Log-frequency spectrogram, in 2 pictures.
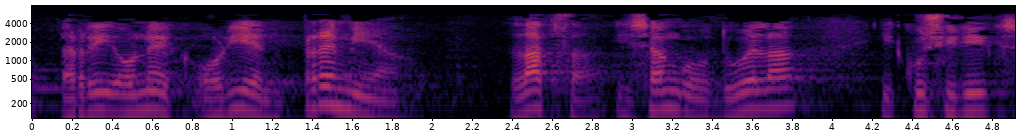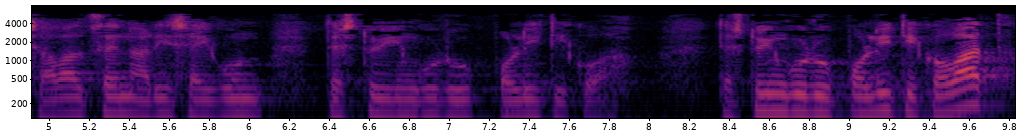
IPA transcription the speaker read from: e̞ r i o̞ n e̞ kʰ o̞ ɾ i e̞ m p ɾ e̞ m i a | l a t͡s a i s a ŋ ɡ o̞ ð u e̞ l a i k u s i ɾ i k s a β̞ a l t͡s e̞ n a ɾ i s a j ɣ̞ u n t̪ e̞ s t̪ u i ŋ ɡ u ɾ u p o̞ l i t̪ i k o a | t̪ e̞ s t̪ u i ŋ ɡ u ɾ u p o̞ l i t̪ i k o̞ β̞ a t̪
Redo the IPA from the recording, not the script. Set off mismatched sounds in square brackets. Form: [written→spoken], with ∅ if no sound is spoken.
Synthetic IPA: e̞ r i o̞ n e̞ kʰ o̞ ɾ i e̞ m p ɾ e̞ m i a | l a t͡s a i s a ŋ ɡ o̞ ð u e̞ l a i k u s i ɾ i k s a β̞ a l t͡s e̞ n a ɾ i s a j ɣ̞ u n t̪ e̞ s t̪ u i ŋ ɡ u ɾ u p o̞ l i t̪ i k o a | t̪ e̞ s t̪ u i ŋ ɡ u ɾ u p o̞ l i t̪ i k o̞ β̞ a t̪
